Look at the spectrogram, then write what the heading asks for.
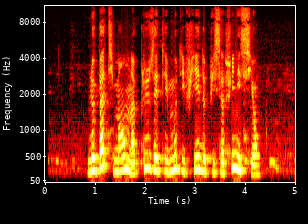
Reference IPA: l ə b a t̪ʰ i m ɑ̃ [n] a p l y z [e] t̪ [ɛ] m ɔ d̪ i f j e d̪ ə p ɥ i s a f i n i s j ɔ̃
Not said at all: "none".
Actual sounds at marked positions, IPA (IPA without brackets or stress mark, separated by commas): n, e, e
